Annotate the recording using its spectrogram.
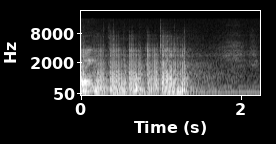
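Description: Playback of layered electronic music: a low, bassy synth layer with a sweepy, swooshy, breathy pad over it. It stops about a second and a bit in.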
